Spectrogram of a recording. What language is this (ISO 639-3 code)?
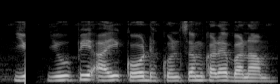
mag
